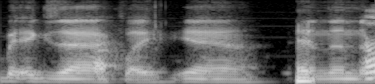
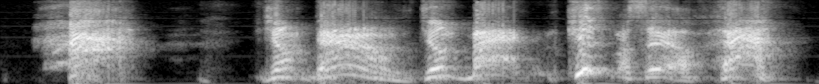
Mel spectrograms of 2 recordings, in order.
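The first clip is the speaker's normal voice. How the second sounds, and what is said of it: Screeching singer impression. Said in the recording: “James Brown impersonation ... in that early screeching voice”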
